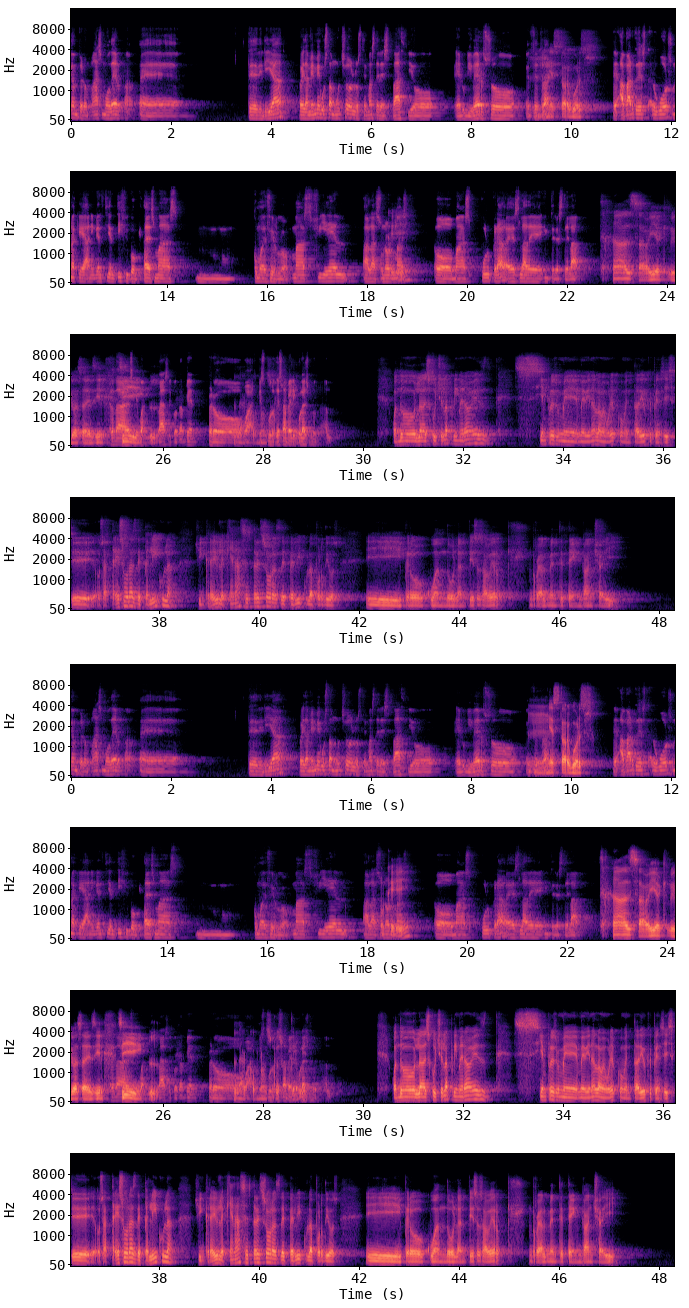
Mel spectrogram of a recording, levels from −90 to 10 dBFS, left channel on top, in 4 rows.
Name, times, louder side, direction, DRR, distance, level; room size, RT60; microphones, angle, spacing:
voice 1, 0.0-2.3 3.6-4.3 4.6-7.2 7.7-9.6 10.8-14.2 14.6-15.3 15.7-17.6 17.9-18.8 19.3-22.3 24.9-25.6 25.9-26.7 26.9-29.4 39.0-39.1 42.1-42.3, left 4 dB, 45° left, 12 dB, 0.5 m, -26 dB
voice 2, 9.2-10.5 18.5-18.9 22.7-25.9 27.4-27.6 27.9-28.4 28.8-28.9 30.3-47.1, right 6 dB, 80° right, 14 dB, 0.4 m, -21 dB
16.0 x 12.0 x 2.3 m, 1.1 s
head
